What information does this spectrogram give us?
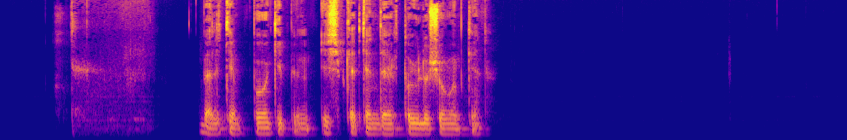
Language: Uyghur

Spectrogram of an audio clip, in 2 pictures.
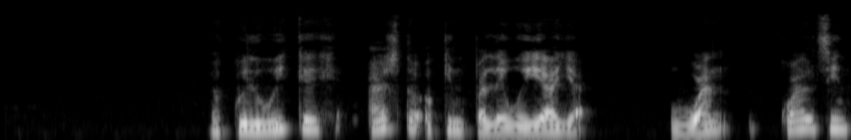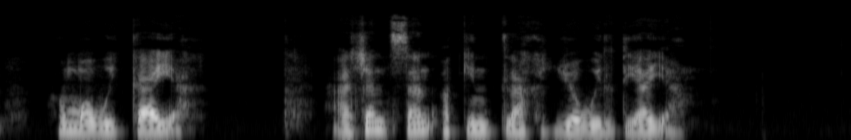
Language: Orizaba Nahuatl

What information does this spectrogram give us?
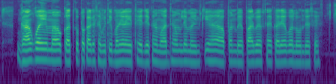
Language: Chhattisgarhi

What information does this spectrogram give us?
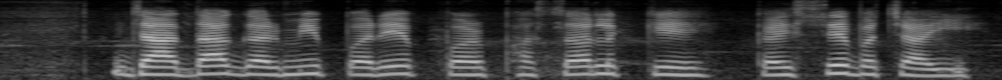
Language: Magahi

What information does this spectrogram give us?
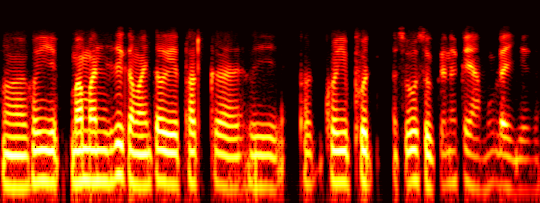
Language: Manipuri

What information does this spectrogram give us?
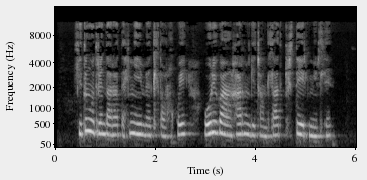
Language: Mongolian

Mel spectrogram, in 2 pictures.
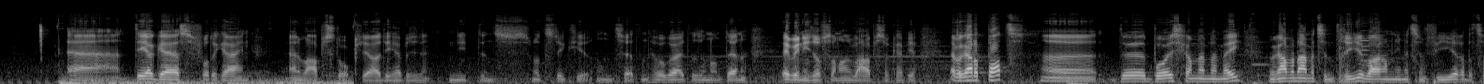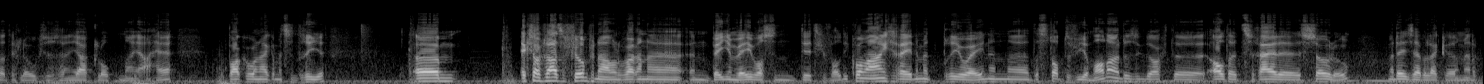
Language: Dutch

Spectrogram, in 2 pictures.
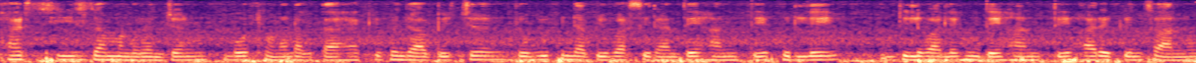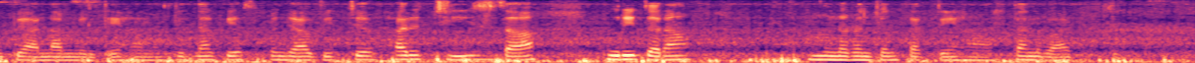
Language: Punjabi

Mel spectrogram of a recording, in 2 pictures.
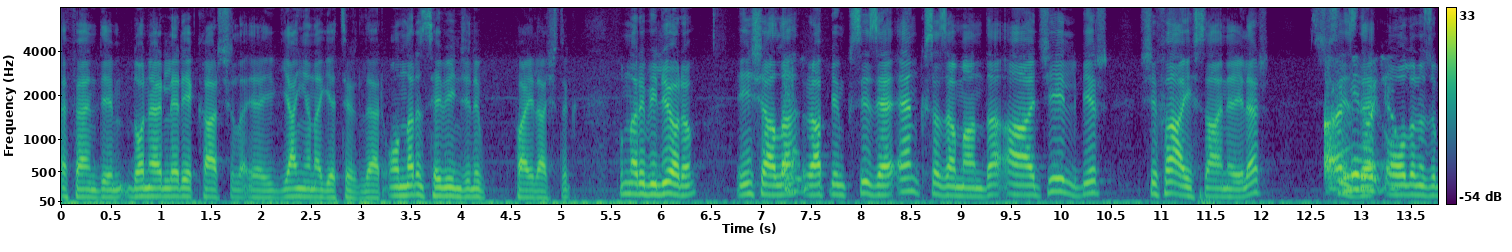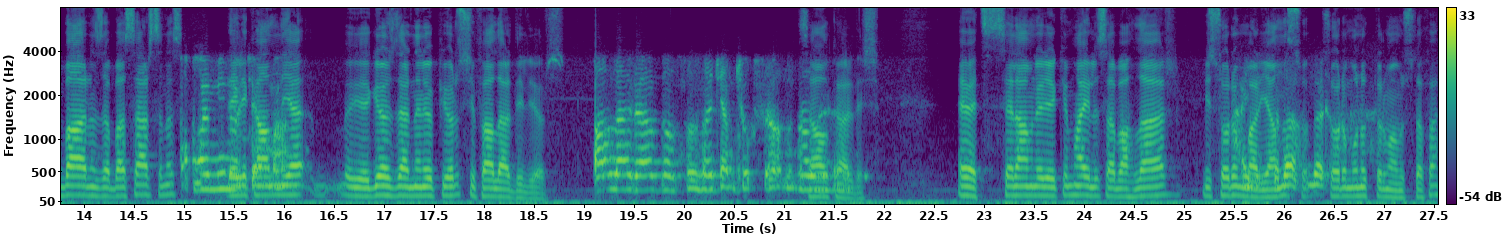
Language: Turkish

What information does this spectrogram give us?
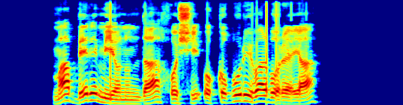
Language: Laz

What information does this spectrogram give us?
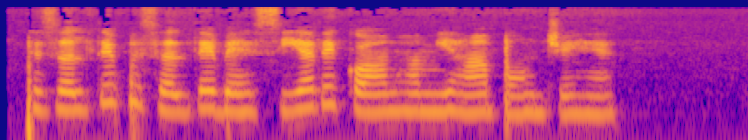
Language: Urdu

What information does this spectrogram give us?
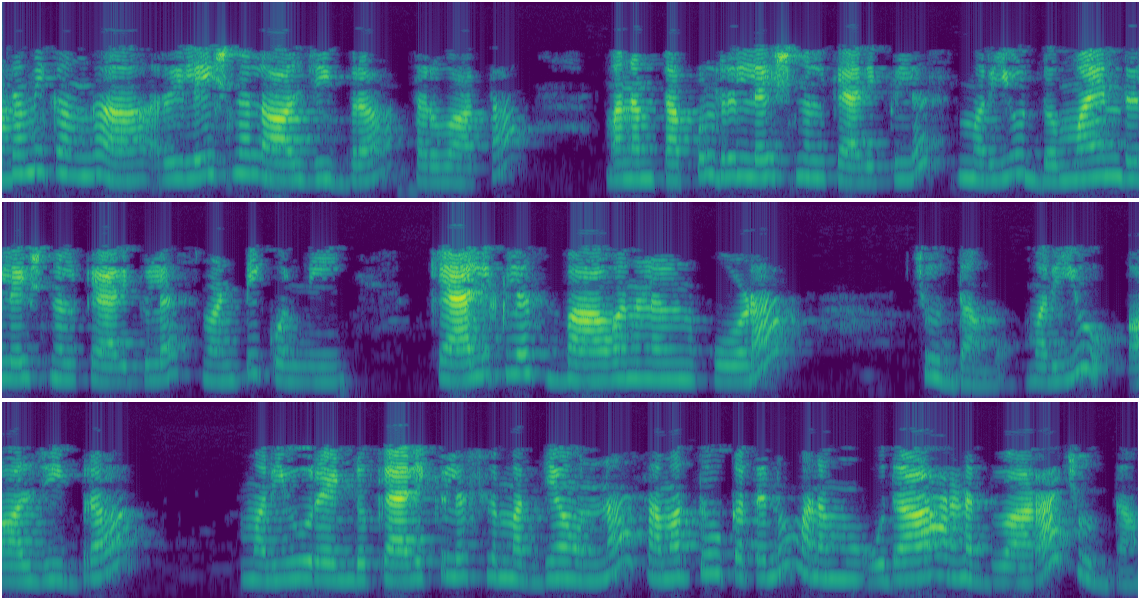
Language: Telugu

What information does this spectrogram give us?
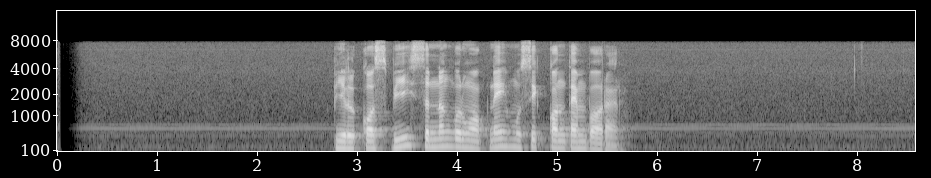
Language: Javanese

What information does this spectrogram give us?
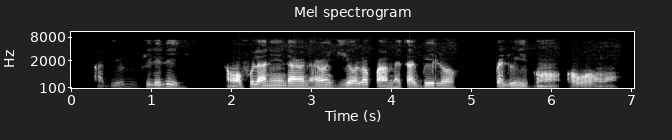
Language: Yoruba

